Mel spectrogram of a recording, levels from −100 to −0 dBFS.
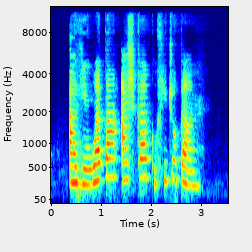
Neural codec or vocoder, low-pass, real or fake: codec, 44.1 kHz, 2.6 kbps, DAC; 10.8 kHz; fake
